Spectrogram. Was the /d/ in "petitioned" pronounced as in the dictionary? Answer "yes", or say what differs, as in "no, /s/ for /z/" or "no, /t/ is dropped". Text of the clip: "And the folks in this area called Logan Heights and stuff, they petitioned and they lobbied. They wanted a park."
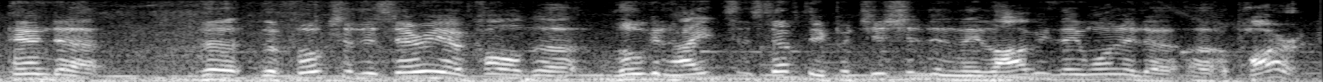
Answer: no, /d/ is dropped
